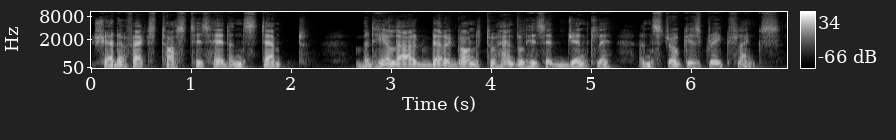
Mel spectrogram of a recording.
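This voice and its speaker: A man with a fairly low voice narrates a literary audiobook. His delivery is measured and made for storytelling. The sound is dry, with no audible room. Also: no echo.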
